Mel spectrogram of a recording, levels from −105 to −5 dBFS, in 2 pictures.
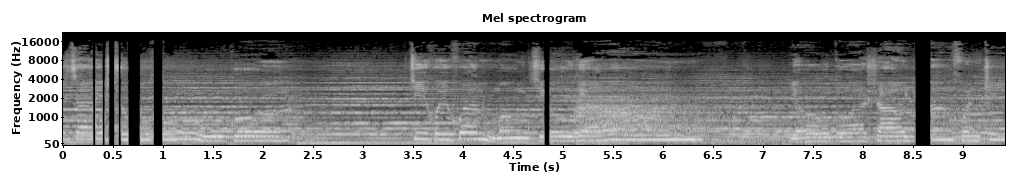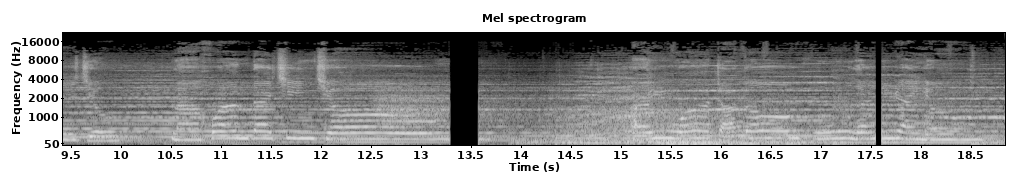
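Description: Digital broadcast dropouts mute the sound at 0.30–1.01 s, 4.81–4.88 s, 8.52–8.69 s, 13.29–13.59 s and 17.55–17.62 s. Failed frames trigger a 3 ms fade to silence. The first event is scattered holes, the longest 128 ms. Lost audio never returns.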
